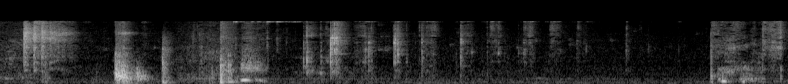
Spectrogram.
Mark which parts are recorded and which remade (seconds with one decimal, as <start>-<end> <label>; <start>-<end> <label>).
0.0-7.9 recorded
